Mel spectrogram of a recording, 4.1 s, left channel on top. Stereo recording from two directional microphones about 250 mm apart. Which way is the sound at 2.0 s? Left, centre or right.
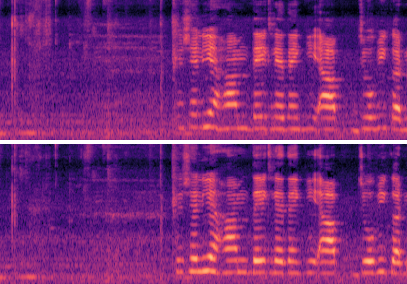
Right.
